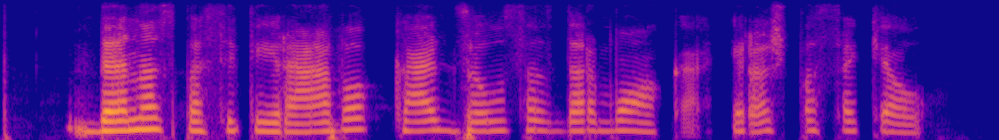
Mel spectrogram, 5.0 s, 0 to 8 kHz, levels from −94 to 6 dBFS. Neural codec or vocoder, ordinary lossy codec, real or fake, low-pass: codec, 16 kHz in and 24 kHz out, 1.1 kbps, FireRedTTS-2 codec; Opus, 16 kbps; fake; 7.2 kHz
